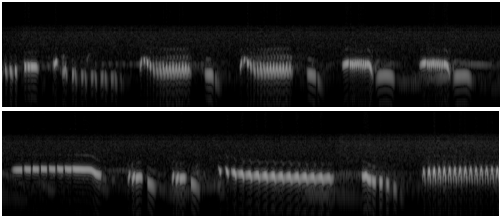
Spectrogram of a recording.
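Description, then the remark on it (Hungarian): Birdsong slowed down eight times becomes a series of low, drawn-out whistling tones that slide up and down in pitch, phrase after phrase with brief pauses, clear with no talking. “Nyolcszoros lassításban éneke csúszkáló hangokból áll.”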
